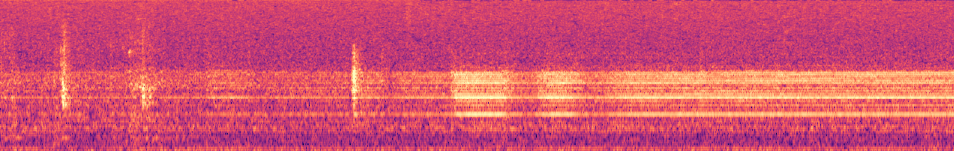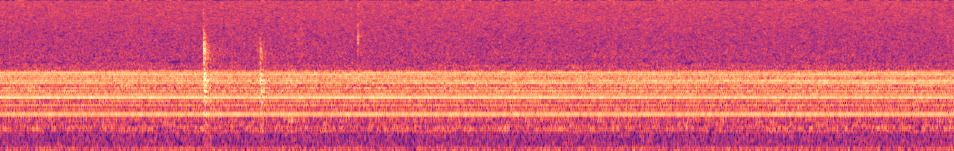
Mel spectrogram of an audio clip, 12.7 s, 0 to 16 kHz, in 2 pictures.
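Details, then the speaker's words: Canadian Crosley 12B tube radio, detector stage work: steady low hum with fixed buzzing tones and faint ticks in the output, a different kind of hum noted while testing 10 MHz signal-generator pickup; mains hum, source not yet found. "There's a different kind of hum in it too."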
